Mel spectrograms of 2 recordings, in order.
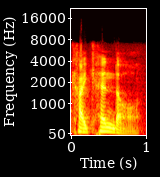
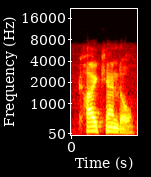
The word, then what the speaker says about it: Kuykendall: By the way, this is how you pronounce it. It's Todd Kuykendall. Kuykendall.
